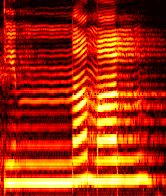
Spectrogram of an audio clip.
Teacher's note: Karena ada alif didahului harokat fathah, maka mimnya panjang 2 harokat. Namun jika diteruskan jadi pendek, innamal, gugur madnya, namanya takhallus bil hadfi.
